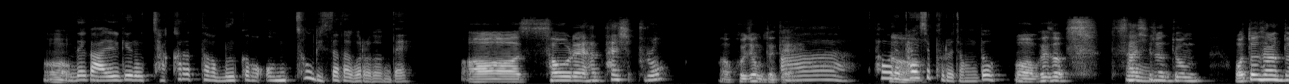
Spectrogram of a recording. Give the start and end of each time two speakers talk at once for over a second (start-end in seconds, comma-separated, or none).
none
